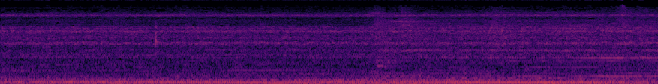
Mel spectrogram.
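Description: Freight elevator car travelling in its hoistway: a steady low rumble with a faint, even hum of steady tones from the running machinery.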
